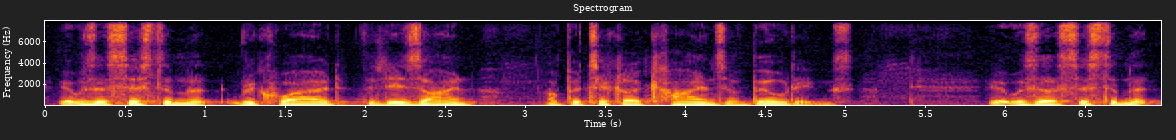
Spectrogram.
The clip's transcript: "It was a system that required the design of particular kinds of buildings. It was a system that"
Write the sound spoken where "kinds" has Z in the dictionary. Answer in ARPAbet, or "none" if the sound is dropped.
Z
